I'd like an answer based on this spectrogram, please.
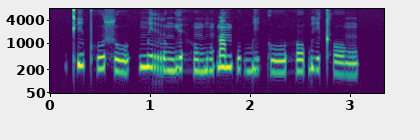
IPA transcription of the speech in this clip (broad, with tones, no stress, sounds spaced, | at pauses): kʼ i˦ pʰ u˨˦ s u˨ | m i˦ r ʊ˨ ŋ j ɪ˦˨ h ũ˨ b ũ˨ ɓ ã˦ m p u˨ ɡ͡b i˦ k uː˨ h o˦ ɓ i˦ tʰ o˨ ŋ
